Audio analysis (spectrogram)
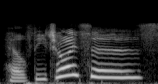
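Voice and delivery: playful, high, sing-song teasing tone. Narrator reading Camilla answering Chase, teasing. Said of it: "teased Camilla".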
